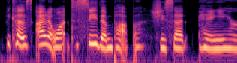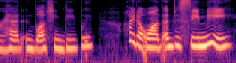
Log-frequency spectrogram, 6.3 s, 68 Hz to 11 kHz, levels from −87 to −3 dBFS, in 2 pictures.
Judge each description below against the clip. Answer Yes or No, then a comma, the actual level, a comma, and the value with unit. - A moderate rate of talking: No, fast, 220 wpm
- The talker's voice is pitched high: Yes, very high, 255 Hz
